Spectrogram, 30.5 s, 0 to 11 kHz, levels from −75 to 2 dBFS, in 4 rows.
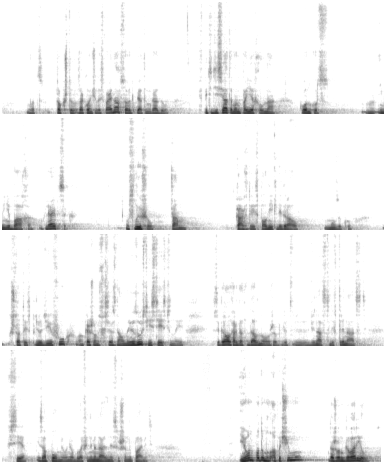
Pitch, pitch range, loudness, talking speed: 140 Hz, 130-160 Hz, -21 LUFS, 125 wpm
